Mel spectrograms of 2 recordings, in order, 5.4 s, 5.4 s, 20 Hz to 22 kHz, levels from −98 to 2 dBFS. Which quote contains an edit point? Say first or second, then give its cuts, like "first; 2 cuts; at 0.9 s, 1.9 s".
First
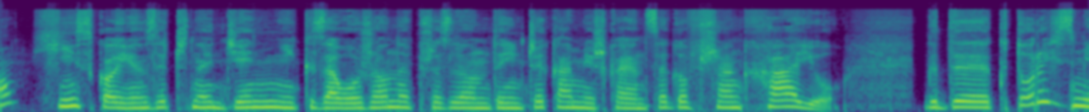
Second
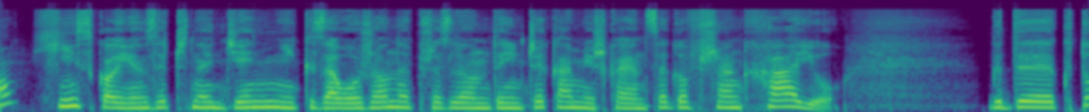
first; 1 cut; at 4.6 s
